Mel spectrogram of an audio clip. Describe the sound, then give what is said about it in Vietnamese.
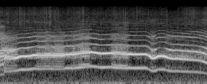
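A piercing scream from an old woman leaping into a pan of boiling fat: one loud, sustained, high-pitched shriek lasting about two seconds, holding a steady pitch with a brief wobble near the end, heard alone. “Tiếng hét thất thanh xé toạc màn đêm, nhưng nó tắt ngấm gần như ngay lập tức.”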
